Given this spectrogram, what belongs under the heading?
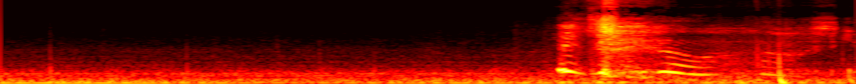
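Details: A woman's forceful, wet, tickly sneeze with a voiced tail over traffic rumble while running errands; she suspects allergy to something in a newly moved-to area; sneezing.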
